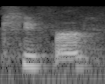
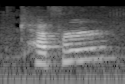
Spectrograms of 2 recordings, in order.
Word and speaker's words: kefir: flavors so I think I think it's pronounced kefir keer kefir grammatically it should be kefir so that's what I'm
